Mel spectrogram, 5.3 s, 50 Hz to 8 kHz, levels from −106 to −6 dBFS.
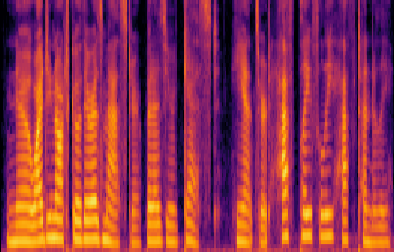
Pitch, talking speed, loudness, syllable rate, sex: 205 Hz, 205 wpm, -21 LUFS, 5.4 syllables/s, female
